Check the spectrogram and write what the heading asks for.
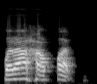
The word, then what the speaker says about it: Prajapati: Por eso hacían eso, sí, Prayapati con J, Prayapati, quiere decir padre de la humanidad con en J. la India. Vale. Sí, Prajapati se escribe, Prajapati.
